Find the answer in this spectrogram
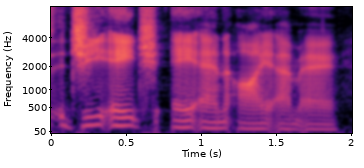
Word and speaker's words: Ghanima: I think it's pronounced Ganima. Yeah, Ganima. Ganima, yeah. It's Ghanima. That's correct.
